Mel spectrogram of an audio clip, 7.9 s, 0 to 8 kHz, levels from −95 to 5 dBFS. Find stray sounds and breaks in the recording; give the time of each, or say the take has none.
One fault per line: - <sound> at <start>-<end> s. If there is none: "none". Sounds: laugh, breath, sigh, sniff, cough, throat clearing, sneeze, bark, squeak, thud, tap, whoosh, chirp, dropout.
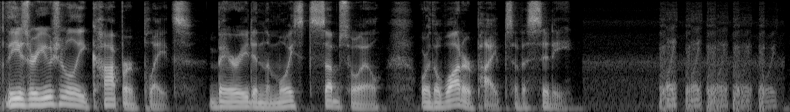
- laugh at 6.6-7.8 s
